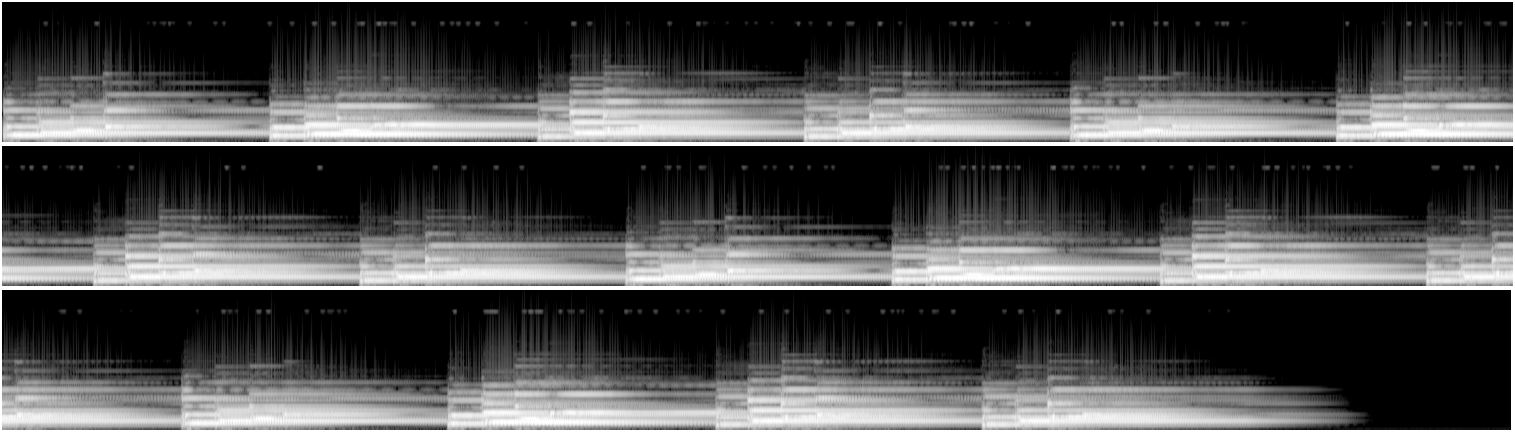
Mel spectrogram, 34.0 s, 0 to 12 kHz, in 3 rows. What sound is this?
Piano loops 034 octave down short loop 120 bpm
120, 120bpm, bpm, free, loop, Piano, reverb, samples, simple, simplesamples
